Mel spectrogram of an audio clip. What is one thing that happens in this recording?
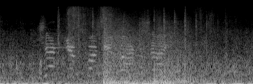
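A shell explodes with a loud boom.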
